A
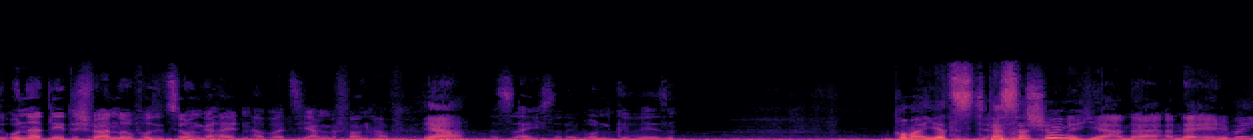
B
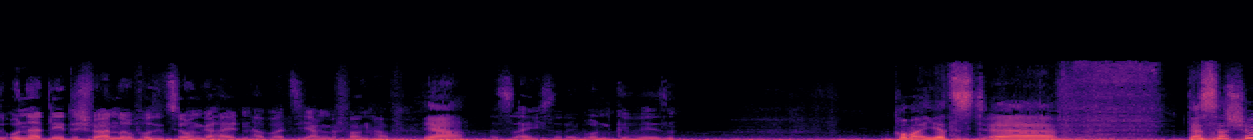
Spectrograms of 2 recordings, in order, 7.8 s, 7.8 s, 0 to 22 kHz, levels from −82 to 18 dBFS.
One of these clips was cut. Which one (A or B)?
A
